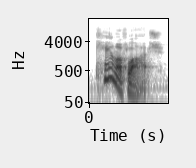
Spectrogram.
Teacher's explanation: the last vowel is a it's an open sound like hot and stop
